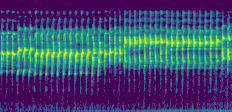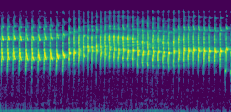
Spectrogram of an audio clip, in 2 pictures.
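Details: Long ngekek chatter of a female fighter lovebird, played to provoke rivals: over nine seconds of relentless fast, grating pulsed notes wavering in pitch, with a faint low hum underneath in the middle.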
